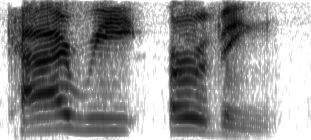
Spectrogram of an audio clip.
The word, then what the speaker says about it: Kyrie Irving: Would you trade Tyree Evans? And if you can't pronounce his name, you shouldn't go there. Kyrie Irving. – I'm sorry, Irving. I spelled it right. I just said it wrong.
